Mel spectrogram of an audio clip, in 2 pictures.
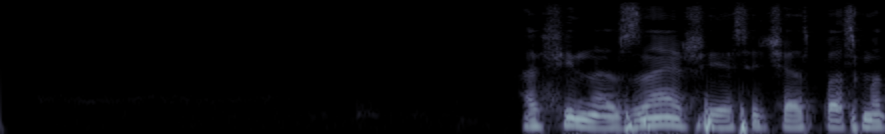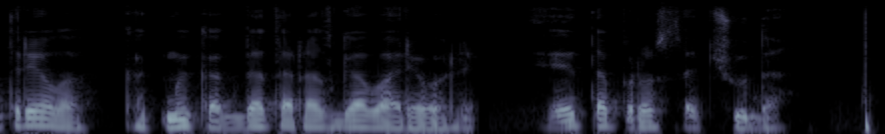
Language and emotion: Russian, neutral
